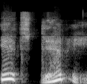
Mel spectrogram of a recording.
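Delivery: very high, sugary, overly pleasant mocking lilt. Imitating a voice heard on a recording: imitating an overly pleasant mocking voice. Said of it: "It's like being too pleasant".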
